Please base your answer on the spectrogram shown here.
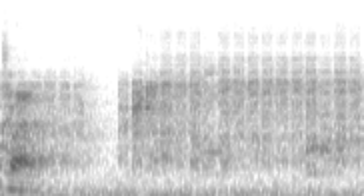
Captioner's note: static buzzing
